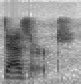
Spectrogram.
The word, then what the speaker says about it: desert: So the word desert, Sandyland. the emphasis is on the first syllable, okay? So the stress is on the first syllable, desert, okay? And if you notice, desert has one S, okay?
